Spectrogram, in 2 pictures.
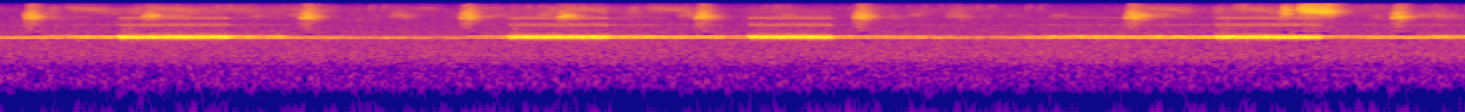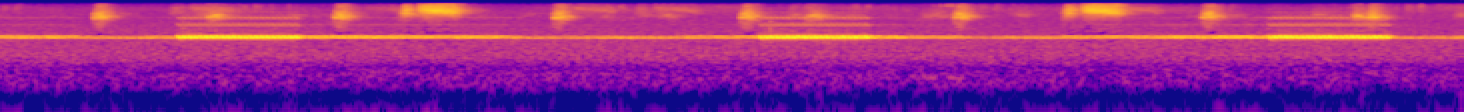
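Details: Night chorus of crickets in Bulgarian grass on a warm summer evening: continuous shrill trilling that swells into louder bursts roughly every one to two seconds, with scattered sharp high clicks above.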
